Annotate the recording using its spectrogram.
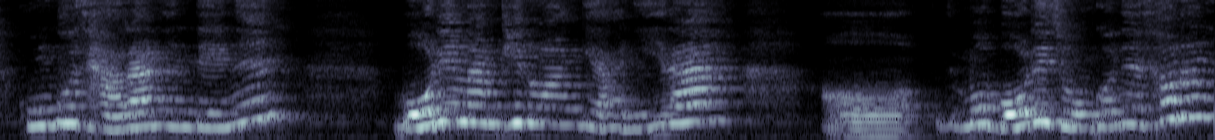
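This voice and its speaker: A woman with lively intonation at a fairly slow pace, with audible room echo. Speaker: insurance team leader. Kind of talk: personal story. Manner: casual, many fillers.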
